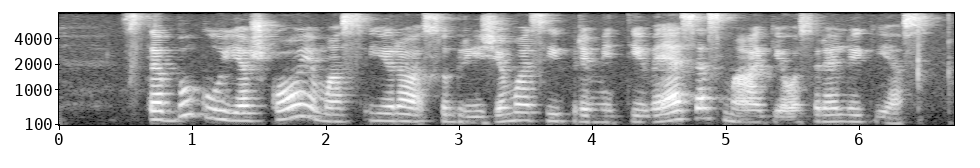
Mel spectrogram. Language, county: Lithuanian, Marijampolė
